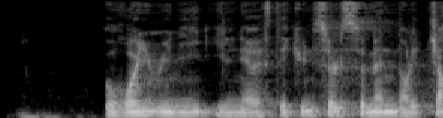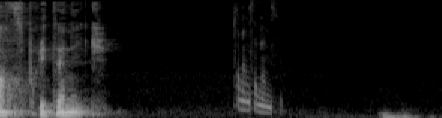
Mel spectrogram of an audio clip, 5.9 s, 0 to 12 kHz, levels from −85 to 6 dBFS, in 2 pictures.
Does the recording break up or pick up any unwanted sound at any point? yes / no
yes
